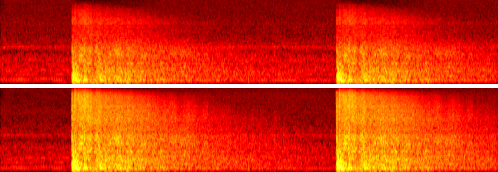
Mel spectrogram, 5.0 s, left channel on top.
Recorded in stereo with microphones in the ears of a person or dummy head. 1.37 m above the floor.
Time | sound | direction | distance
0.7 | an explosion | 65° right (ahead or behind) | 0.6 m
